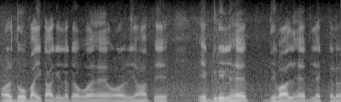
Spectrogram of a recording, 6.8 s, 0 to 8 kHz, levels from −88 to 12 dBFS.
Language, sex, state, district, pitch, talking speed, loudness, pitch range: Hindi, male, Bihar, Katihar, 115 Hz, 160 wpm, -17 LUFS, 115-120 Hz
